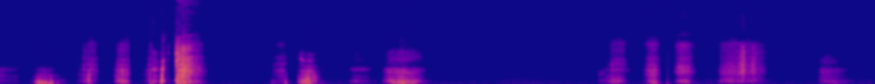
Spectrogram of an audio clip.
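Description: Two runs of short, sharp sniffs and wet sneezes, separated by a few seconds of silence, fitting a head cold.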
